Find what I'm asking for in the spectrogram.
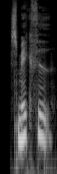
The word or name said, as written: smækfed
